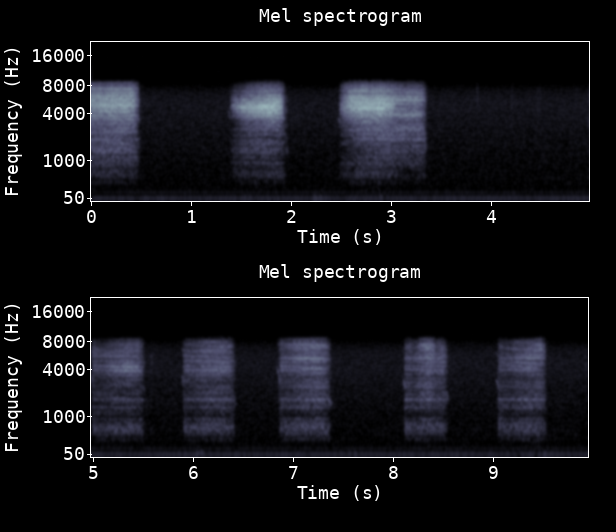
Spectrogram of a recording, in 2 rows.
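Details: Western barn owls inside the nest during evening feeding, Spain, 29 November 2023: eight hoarse hiss bursts, the first three loud and drawn out, the rest shorter and softer, evenly spaced about a second apart.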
